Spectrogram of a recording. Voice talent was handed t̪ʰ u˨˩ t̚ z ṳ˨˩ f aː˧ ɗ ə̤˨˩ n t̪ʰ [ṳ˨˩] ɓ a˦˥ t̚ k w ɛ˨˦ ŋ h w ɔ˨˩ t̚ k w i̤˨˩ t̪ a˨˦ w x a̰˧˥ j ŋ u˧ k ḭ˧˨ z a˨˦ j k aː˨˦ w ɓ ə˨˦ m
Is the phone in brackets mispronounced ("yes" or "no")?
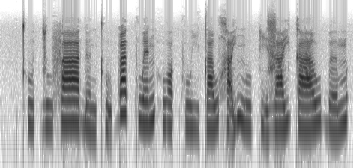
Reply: yes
